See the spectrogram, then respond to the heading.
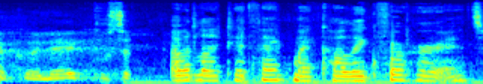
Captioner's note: speaking French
